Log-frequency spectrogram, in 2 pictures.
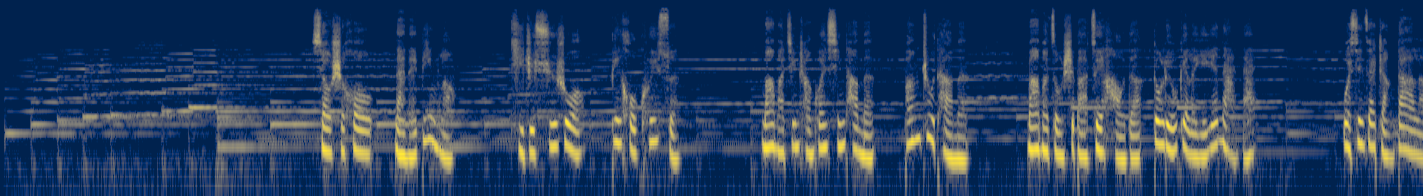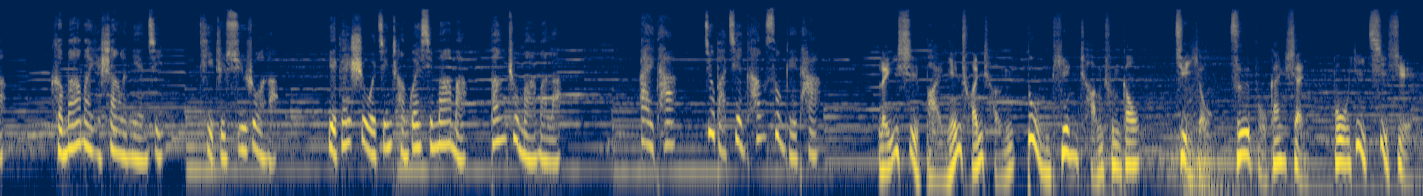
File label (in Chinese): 女 中文宣传 孝善片花; 小时候奶奶病了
